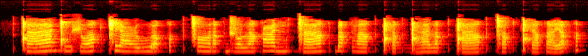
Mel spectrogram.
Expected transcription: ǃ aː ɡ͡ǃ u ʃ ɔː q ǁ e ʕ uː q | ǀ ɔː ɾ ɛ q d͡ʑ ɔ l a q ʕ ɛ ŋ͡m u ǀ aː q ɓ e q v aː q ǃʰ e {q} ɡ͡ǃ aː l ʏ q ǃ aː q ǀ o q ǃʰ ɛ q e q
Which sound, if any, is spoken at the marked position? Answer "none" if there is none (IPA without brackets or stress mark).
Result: q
